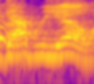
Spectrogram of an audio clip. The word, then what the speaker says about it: Gabriel: Are we still feeling Gabriel? Gabrielle. I'm saying his name wrong.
